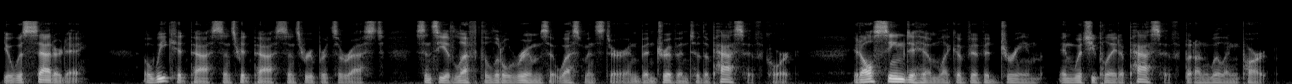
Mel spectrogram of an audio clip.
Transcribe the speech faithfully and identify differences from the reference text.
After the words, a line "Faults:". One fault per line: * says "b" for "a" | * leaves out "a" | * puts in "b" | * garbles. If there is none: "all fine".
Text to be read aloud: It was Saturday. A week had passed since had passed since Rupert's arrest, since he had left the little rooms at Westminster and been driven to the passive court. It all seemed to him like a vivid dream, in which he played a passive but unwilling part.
It was Saturday. A week had passed since had passed since Rupert's arrest, since he had left the little rooms at Westminster and been driven to the passive court. It all seemed to him like a vivid dream, in which he played a passive but unwilling part.
Faults:
all fine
